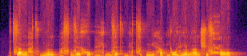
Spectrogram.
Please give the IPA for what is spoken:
t͡s a ŋ a̤ t͡s bʲ õ ɡ p a̤ s n z ɛ x o p vʲ ɛ̤ ɡ n z ɛ t͡s bʲ a̤ t͡s | mʲ ɛ h ã p j o vʲ ã ɡ ã ɡ ʃ ɨ s ħ õ

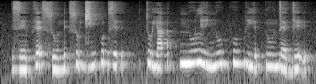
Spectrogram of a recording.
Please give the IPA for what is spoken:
z e˨ pʰ ɛ̰˦˨ sʰ u˨ n ɪ˦ ʔ sʰ ṵ˦˨ d͡ʑ i˦ p ʊ˦ ʔ z ɪ˦ ʔ | t ṵ˦˨ j ä˦ ʔ | ɲ u˦ l i˨ ɲ u˦ pʰ u˦ b ḭ˦˨ j ɪ˦ ʔ t ũ˦ d ɛ˨ ɡ ḛ˦˨ ɪ̯

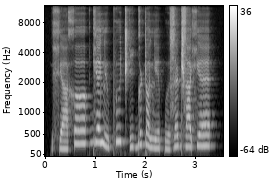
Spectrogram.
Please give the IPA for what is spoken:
xʲ a˩ x ʌ˥ | ɡʲ ɛ˥ lʲ ɯ˨ pʼ ɯ˥ t͡ʃʼ i˨ ɡ ɯ˥ ɖ ɾ ʌ˨ lʲ e˨ p ɯ˩ z ɛ˦ ɖ z a˦ xʲ ɛ˥

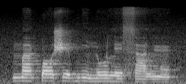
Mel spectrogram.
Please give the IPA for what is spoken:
m a˦ k͡p ɔ˦ ʃ e˦ b ĩ˦˨ n o˧ l e˨ s a˨ l ɛ̃˨

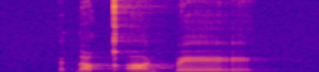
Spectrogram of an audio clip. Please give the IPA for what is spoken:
ɗ ə qʼ a k͡p e

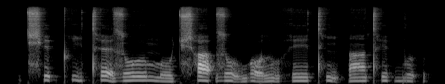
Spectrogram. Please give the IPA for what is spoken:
t͡ɕʰ ɪ˦ ʔ pʰ ḭ˦˨ tʰ ɛ̰˦˨ z o˦ ʊ̯ m o˨ t͡ɕʰ ä˦ ʔ z o̰˦˨ w ɔ̰˦˨ l ṵ˦˨ h e˦ tʰ ĩ˦˨ ʔ ã˦ tʰ ɪ˦ ʔ b ʊ˦ ʔ

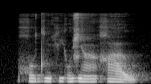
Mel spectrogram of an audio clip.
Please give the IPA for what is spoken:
χ u d ʎ ĩ x j o ʑ ãː χ a u̯

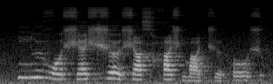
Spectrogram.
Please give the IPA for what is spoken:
ɲ ʉ˦ v ɔ˧ ʃ æ˧ ʃ ʒ œ˦˨ ʃ ɑ˦ x h ɑ˦ ʃ m ɑ˨ t͡ʃ ø˨ h o˦ ʒ

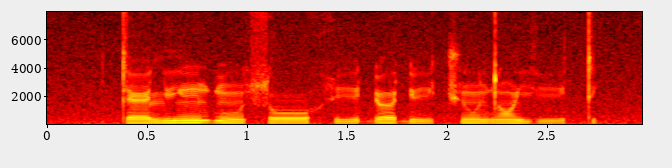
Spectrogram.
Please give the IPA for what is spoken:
t ɛ˨˦ l j ĩ˦ ɓ ũ˨ s oː˨ h i˨ ɗ ə˦˨ ɗ i˨ t͡ʃ ũ˧ d ɔ̃˧ j i˨ t

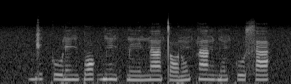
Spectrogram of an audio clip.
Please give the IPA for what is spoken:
ɡ i˦ k u˧ ɾ ĩ˧ ɡ͡b ɔ˦ ɡ͡b ĩ˦˨ k͡p ĩ˨ n ã˧ t ɔ˨ ɾ ũ˨˦ k ã˦ ɡ͡b ũ˧ k u˧ s a˦

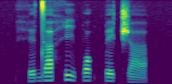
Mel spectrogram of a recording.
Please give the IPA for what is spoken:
h ɪ˨˦ d a˦ h i˦˨ p ɔ˦ k͡p e˦ t͡ʃ a˨

